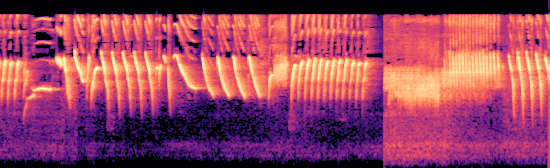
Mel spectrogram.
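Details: Canary song for prompting other canaries to sing: quick runs of high downward-sweeping notes and rapid trills, broken by a harsh buzzy burst before the trilling resumes.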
